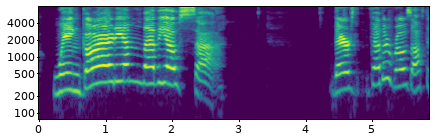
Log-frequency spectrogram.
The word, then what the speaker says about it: Wingardium Leviosa: much more luck when Guardium Leviosa he shouted waving his arms like a windmill you're saying it wrong Harry heard Hermione snapped it's when it's Wingardium Leviosa make the GAR nice and long you do it then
